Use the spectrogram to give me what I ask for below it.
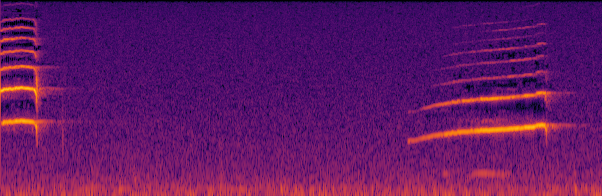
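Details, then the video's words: Northern saw-whet owl agitated whine, a call used on wintering grounds: a short, high, falling note, then after a pause a longer, nasal, slowly rising whine lasting over a second. "They also produce what we call an agitated whine."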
